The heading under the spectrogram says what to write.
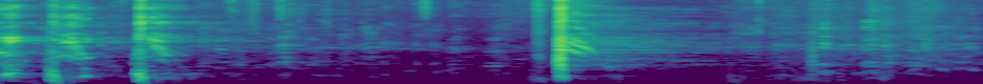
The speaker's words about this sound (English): People cough when there's public speaking going on, especially in a church, and it's the same as heckling. Now go ahead. I know you got to clear your throat and cough right now.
